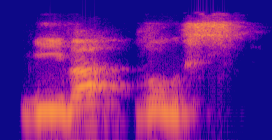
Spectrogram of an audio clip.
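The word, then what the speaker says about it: viva voce: कहते हैं वीवा वूस वीवा वूस वी ओ सी ई वीवा वस इसका प्रोनंसिएशन है वीवा वस वीवा बकुल स्पेलिंग है वीओ सीई ठीक है ववा वोस तो इसकी जगह ओरल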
